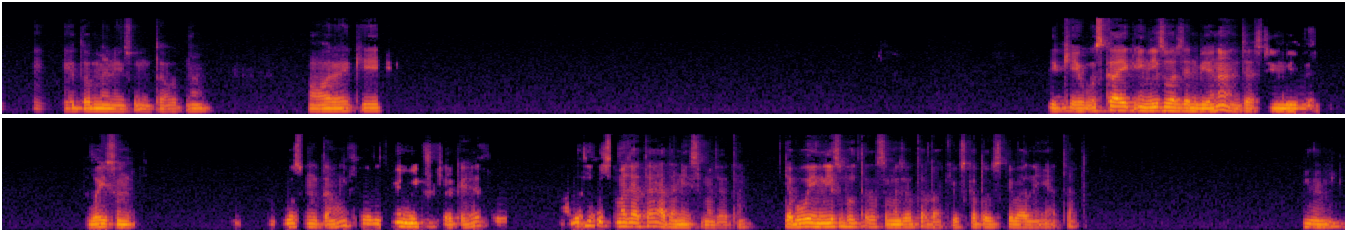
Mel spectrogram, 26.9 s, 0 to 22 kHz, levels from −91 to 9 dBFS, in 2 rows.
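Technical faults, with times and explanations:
10.44 to 19.6 s, speech suppressed in double talk: the speech drops away at 10.44–10.54, 12.6–13.63, 14.24–14.33, 15.39–16.51, 16.88–17.98, 18.18–18.57 and 18.98–19.6 s, some dips brief and others lasting about a second, sinking by roughly 25 to 40 dB. The likely cause is an echo canceller failing to separate the near talker from far-end echo during overlapping talk and turning the near talker down. Unlike packet loss, the level ducks in step with the other side's talking rather than gapping abruptly.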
